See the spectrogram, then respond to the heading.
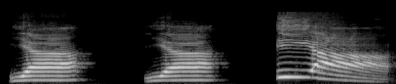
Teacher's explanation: জিহ্বার মধ্যখানা, তারপর আবার উপরে তালুর সাথে লাগিয়ে জাস্ট এক আলিফ টেনে পড়তে হবে।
